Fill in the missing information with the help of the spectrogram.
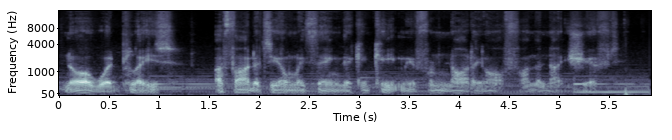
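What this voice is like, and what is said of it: Deep, lumberjack-like character voice. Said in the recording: “That was a good deep voice. ... he's kind of lumberjacky.”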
